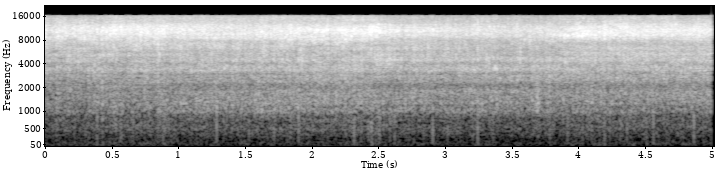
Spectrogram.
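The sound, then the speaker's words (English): Sausages brown in a little oil in a hot pan, a steady, dense sizzle of continuous hiss and scattered crackles with no talk. “I'm going to add just a tiny bit more oil and I'm going to start browning off my sausages. All right, and then just get your sausages in.”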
